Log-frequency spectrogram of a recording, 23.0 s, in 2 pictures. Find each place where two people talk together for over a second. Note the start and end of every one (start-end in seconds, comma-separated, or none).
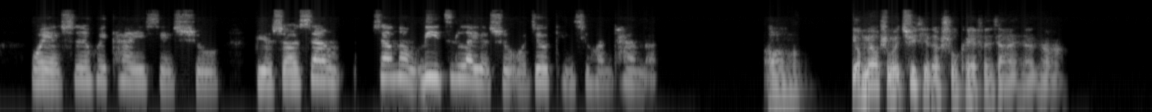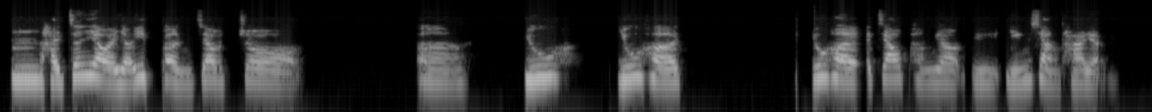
none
